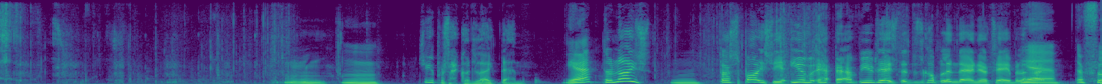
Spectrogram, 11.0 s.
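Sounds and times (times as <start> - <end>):
crisps bag crinkling: 0.0 - 3.5, 6.3 - 10.1
spicy Tato Hearts crisps crunching: 0.0 - 3.6, 6.1 - 10.2
speech: 2.9 - 11.0.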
